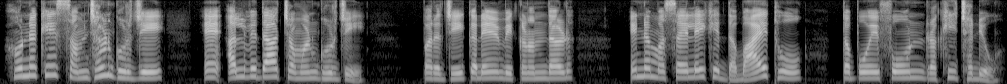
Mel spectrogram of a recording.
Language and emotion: Sindhi, neutral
